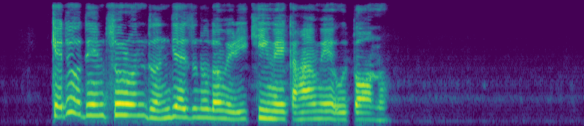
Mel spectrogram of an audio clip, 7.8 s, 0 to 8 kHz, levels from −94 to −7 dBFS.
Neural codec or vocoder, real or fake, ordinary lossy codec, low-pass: codec, 16 kHz, 16 kbps, FreqCodec, smaller model; fake; none; 7.2 kHz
